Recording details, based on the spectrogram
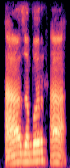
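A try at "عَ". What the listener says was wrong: হা না, আইন, আইন। আইন জবর আ।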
